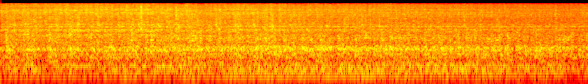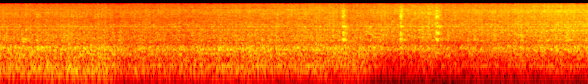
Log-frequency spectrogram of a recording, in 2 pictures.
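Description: Ford Model T's four-cylinder engine running as the car drives along in gear, mixed with wind and road noise. The low engine note thins out about seven seconds in, followed by a few sharp clicks.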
